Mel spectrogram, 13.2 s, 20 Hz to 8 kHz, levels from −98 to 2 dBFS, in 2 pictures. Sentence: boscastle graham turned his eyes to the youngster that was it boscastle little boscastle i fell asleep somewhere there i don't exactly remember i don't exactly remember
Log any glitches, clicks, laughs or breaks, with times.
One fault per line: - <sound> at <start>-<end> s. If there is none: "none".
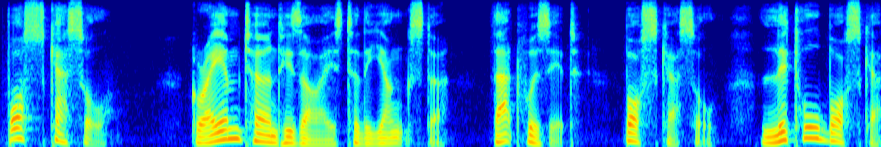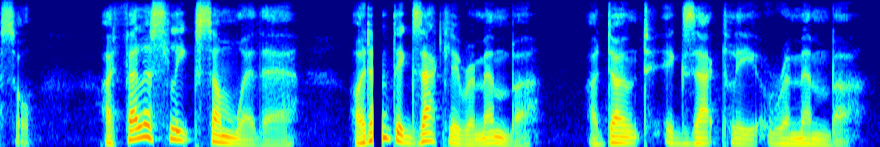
- dropout at 9.4-9.5 s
